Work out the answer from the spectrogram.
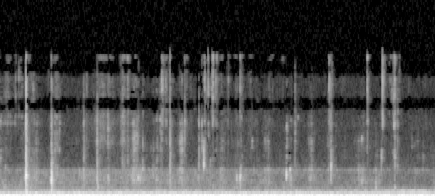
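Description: A person chewing a mouthful of seasoned potato fry, with small irregular clicks from the mouth, over a steady low rumble.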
